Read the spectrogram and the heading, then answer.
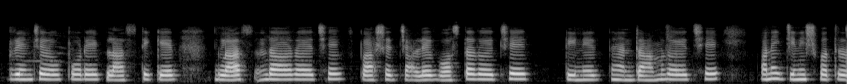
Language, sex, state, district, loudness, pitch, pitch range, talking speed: Bengali, female, West Bengal, Dakshin Dinajpur, -18 LUFS, 225 Hz, 215-235 Hz, 105 wpm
